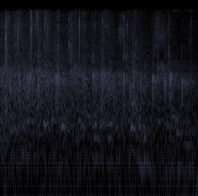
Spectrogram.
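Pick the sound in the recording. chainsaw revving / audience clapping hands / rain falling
audience clapping hands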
